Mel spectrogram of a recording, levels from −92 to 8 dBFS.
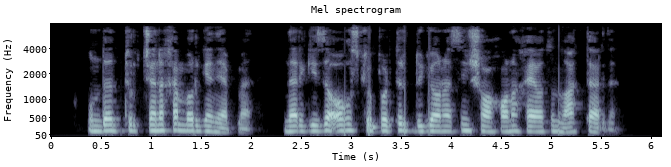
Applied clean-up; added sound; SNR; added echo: neural mask model Resemble Enhance denoiser.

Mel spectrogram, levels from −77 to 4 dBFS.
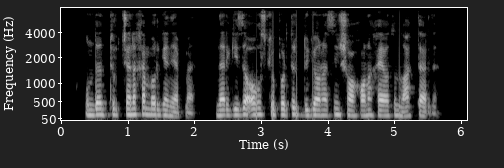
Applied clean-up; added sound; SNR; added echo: none; none; none; none.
